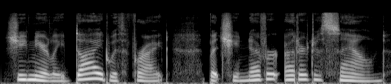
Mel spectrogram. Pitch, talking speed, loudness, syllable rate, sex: 190 Hz, 170 wpm, -15 LUFS, 4.4 syllables/s, female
